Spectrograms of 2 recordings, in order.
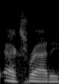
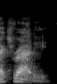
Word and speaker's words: XR4Ti: Heroic fix went to Project Mercur's space program, Mercur XR4TI. I think I didn't remember here the I'm sorry, I think you mispronounced X Ratty because they're listeners. – Oh, the X Ratty.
